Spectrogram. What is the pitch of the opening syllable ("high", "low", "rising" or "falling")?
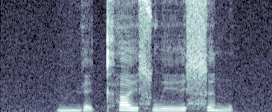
low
